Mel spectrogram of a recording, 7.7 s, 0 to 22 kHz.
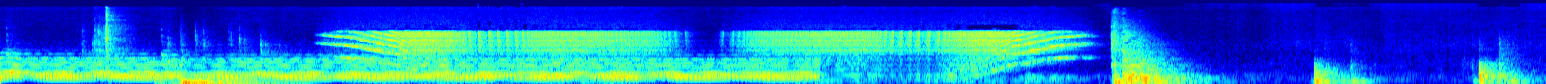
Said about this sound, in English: I drove down to the apartment house on Gramercy Square where Cross and Halleck lived, took the elevator up to the 10th floor, found the right door, and slipped in with a passkey.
